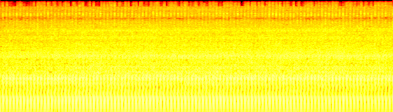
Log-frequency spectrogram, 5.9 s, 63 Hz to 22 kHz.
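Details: 1970s Wheel Horse C121 8-speed garden tractor, Kohler single-cylinder engine, just started after fuel pump rewiring: quick, very even putter at steady speed with no skips or stumbles; normal idle.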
